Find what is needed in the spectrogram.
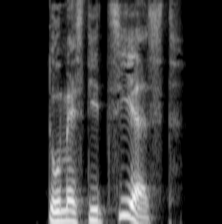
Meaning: second-person singular present of domestizieren
- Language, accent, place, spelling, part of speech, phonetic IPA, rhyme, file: German, Germany, Berlin, domestizierst, verb, [domɛstiˈt͡siːɐ̯st], -iːɐ̯st, De-domestizierst.ogg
